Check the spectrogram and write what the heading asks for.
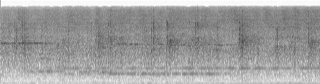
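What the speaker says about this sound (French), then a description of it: "Acclamons très fort pour le roi des morts." A church congregation applauds loudly, a dense and continuous patter of many hands clapping, with a faint sustained tone running underneath.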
